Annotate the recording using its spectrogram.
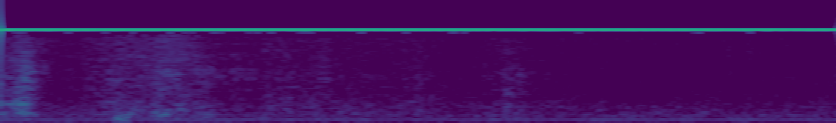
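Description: A steady high-pitched electronic tone with a faint low hum beneath it. It is interference in the stream's audio, which the hosts call static and put down to a connected speaker.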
